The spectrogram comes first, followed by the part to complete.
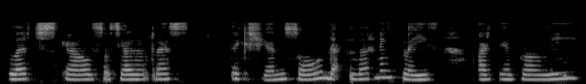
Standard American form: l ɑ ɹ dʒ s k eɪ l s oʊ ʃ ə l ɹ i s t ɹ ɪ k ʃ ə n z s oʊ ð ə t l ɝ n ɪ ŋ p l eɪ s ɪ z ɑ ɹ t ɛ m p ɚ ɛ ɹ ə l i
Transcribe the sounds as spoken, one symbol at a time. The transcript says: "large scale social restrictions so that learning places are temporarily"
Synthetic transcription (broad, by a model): l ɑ ɹ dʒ s k eɪ l s oʊ s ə l ɹ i s t ɹ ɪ k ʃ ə n s oʊ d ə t l ɝ n ɪ ŋ p l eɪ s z ɑ ɹ t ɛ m p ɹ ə l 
